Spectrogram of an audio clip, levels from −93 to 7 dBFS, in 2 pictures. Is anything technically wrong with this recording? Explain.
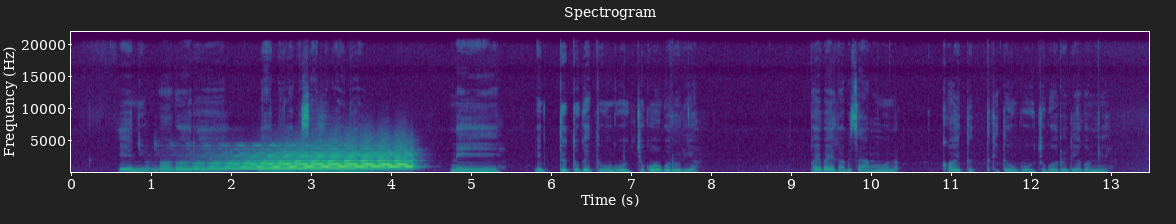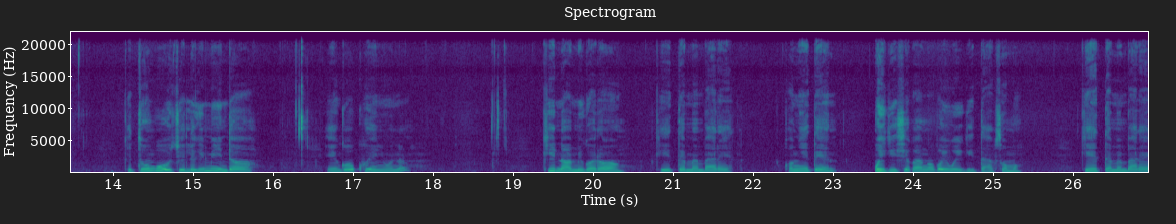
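Yes. Feedback howl runs from 0.95 to 4.65 s: a second device in the same room picks up the call's loudspeaker output and sends it back, each trip louder, so a tone around 1 kHz swells to about 18 dB above the speech, pulsing roughly every fifth of a second.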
